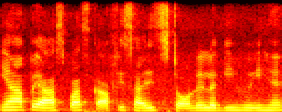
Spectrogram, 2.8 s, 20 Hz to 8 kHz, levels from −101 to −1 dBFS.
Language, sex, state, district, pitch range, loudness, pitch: Hindi, female, Chhattisgarh, Bastar, 175-190 Hz, -16 LUFS, 180 Hz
